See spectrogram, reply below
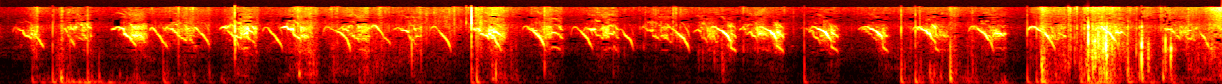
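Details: Francolin chicks, wild birds being caught in the jungle, giving a rapid series of high, thin descending peeps, several per second, with short pauses; handling thumps and rustling noises in between.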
